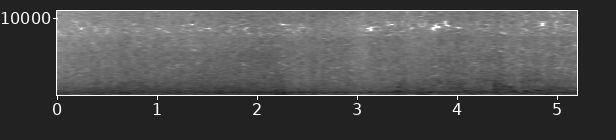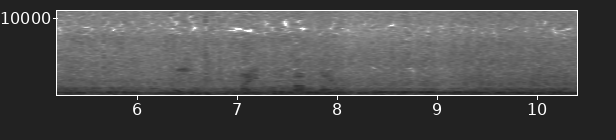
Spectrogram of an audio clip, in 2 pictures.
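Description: Tornado winds and heavy rain rushing steadily, buffeting the microphone, with faint voices now and then.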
